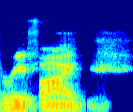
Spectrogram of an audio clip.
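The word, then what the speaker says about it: REFAI: um that's called the refi certification it's ref ai but i just pronounce it refi um and um we're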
